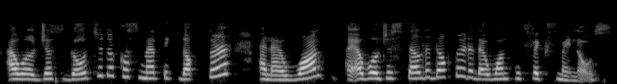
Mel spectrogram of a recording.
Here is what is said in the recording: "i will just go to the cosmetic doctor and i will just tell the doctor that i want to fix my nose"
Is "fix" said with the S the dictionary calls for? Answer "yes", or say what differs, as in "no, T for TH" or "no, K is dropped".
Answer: yes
